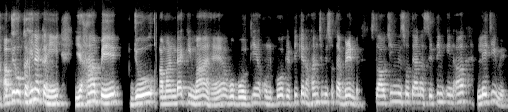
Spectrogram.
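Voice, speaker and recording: An online English teacher in a live class, explaining and constantly checking that students follow, reading English lines slowly. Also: mid-range voice, dark tone, dull audio. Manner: mixes Hindi and English, constantly checks understanding.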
